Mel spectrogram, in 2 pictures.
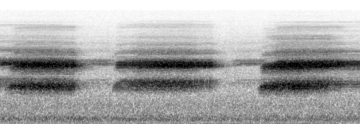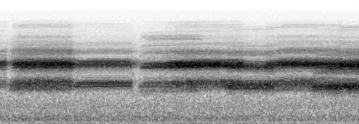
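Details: Frogs in a Northern Virginia backyard on a summer night keep up almost unbroken buzzy trilling. Only a few brief dips interrupt the overlapping calls of several animals.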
